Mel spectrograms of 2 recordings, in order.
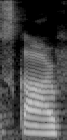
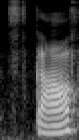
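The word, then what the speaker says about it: scarf: बोल सकते हैं इसको स्कार्फ र का साउंड ना भी आए तो भी बिल्कुल इसका सही उच्चारण रहेगा स्काफ या स्कार्फ फिर आगे देखेंगे ए आर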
